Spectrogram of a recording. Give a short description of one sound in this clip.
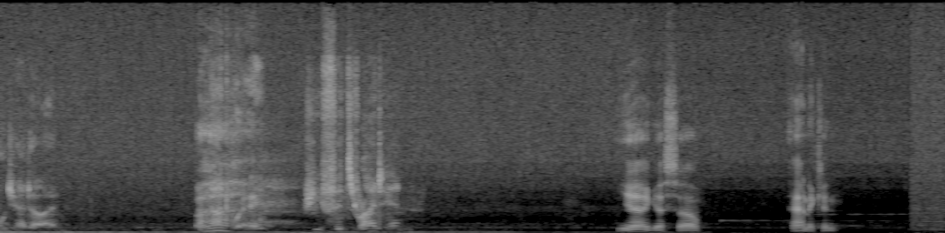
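A young man talks with animation close to a microphone, in short bursts.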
